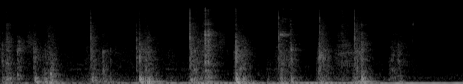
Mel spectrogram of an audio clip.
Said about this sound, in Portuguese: O fantasma aproximou-se da cama e, ao mesmo tempo que andava, o soalho rangia.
